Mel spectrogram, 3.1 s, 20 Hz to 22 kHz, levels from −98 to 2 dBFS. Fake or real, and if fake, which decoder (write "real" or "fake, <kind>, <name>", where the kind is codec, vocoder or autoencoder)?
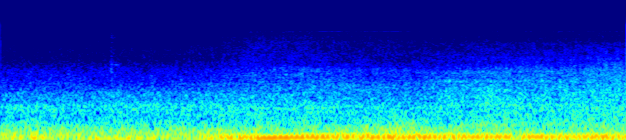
real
